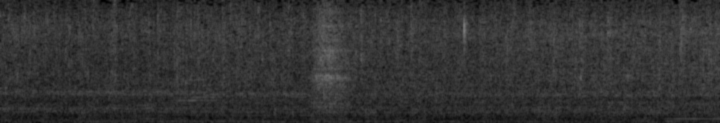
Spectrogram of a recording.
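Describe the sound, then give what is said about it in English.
Mixed rain with some ice falling, a faint, steady and even hiss with a low rumble beneath it. “And it's mixed rain. There's some ice and some just regular water.”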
